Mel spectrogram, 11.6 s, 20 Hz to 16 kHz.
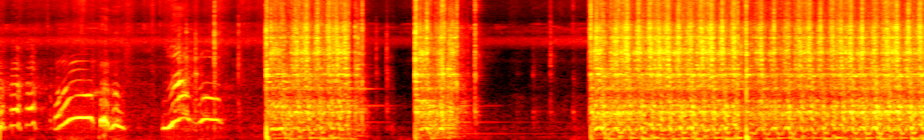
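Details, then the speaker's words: Chevy small block 305, first start attempt with points distributor and no fuel supplied, only checking for spark: short bursts of fast, even cranking that never catch; suspected lack of fuel and timing. "i think it tried we'll need more fuel do you have any fuel hook to it no i'm just seeing if it'll spark off"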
